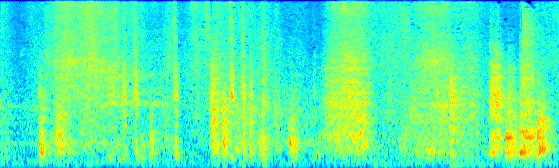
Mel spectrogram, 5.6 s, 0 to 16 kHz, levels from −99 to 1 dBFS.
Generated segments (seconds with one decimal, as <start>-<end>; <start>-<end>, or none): none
